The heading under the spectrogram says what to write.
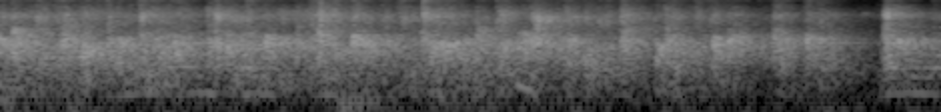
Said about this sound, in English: Give the poet a round of applause, guys. All right, come on. Woo.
